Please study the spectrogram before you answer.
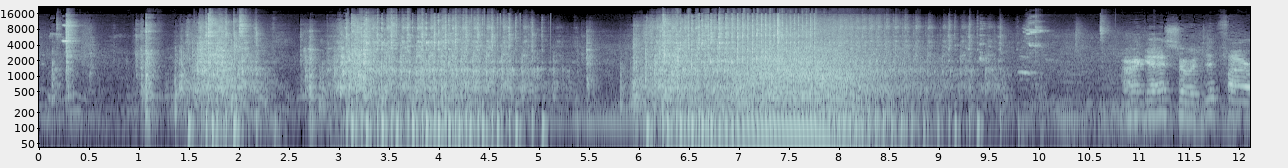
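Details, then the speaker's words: Ariens push mower that wouldn't start after long storage; starting fluid sprayed into the carburetor with the choke butterfly held open, it fires in short bursts then dies, showing okay compression and spark, so likely a dirty carburetor clogged by ethanol fuel. "that means it has okay compression it's got some spark so it's most likely a a dirty carburetor"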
